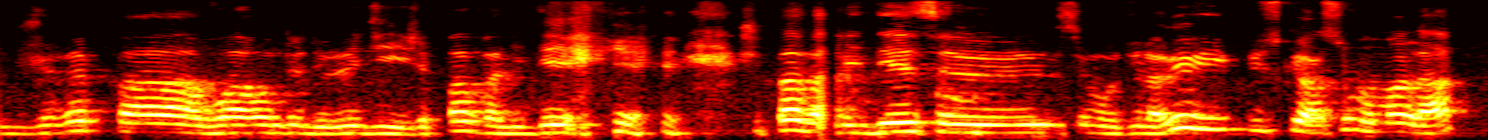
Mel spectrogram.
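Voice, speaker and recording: Young man, school founder, interview guest; measured, halting delivery, a touch high-pitched, faint hiss. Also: darkish tone, poor audio. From Cameroon. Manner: measured, hesitant with many fillers and repeats. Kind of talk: interview, personal account.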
